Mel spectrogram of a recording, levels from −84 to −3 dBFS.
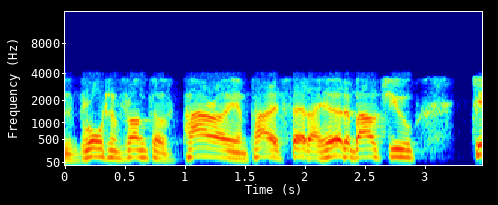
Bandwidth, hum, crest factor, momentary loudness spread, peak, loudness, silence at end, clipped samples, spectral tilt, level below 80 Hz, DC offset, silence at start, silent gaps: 4.2 kHz; none; 14 dB; 7 LU; -4 dBFS; -19 LUFS; 0 s; under 0.1%; -10.5 dB/octave; -56 dBFS; under 0.1%; 0 s; none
